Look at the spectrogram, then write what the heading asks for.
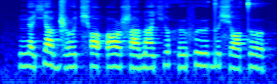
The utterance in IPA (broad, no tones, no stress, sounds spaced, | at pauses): ŋ ɛ ç a ɖ͡ʐ ʊː t͡ɕʰ ɔ ʔ ɔː ʂ a ɳ ã ç ʊ h ɯ f ɯː d̪ ʊ ɕ ɔ t̪ ʊ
